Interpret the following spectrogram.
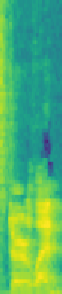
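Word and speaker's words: strlen: see another example so this uh pronounced Sterling it kind of stands for string length this one is in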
